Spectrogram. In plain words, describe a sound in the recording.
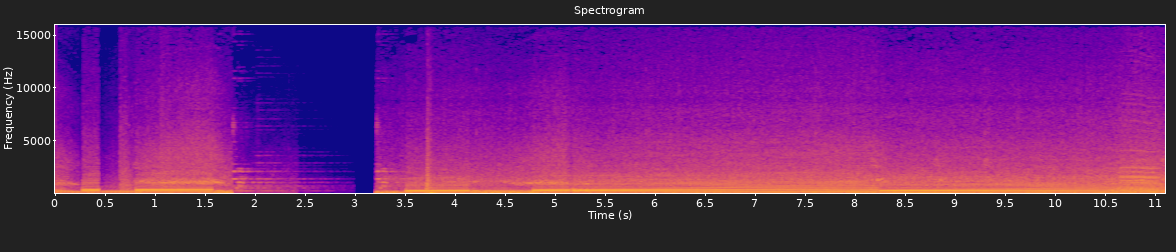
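A car engine roars and revs as the car speeds along.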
